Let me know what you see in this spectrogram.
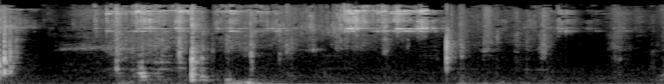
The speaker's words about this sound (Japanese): すごい、動くと、乳首の鈴が。これは、鈴がついてるのと、ポンポンがついてるのと、光るんだって。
